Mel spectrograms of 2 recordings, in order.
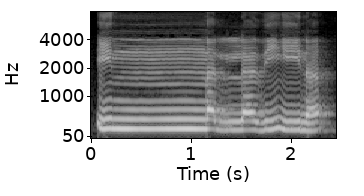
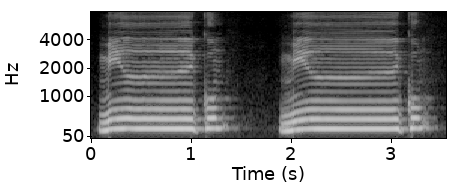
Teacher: غنہ اور اخفاء میں فرق یہ ہے کہ غنے میں سختی ہوتی ہے، جیسے ان الذین، اب یہاں پہ سختی ہو رہی ہے، اور اخفاء میں نرمی ہوتی ہے، منکم، منکم، تو یہ غنہ اور اخفاء میں فرق تھا۔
